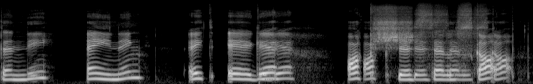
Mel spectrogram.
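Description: Speech, with a doubled audio track from 2.59 s to the end. An abruptly starting copy about 5 dB quieter trails by roughly 150 ms, without the decay of room echo. The likely cause is a second, slower capture path.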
